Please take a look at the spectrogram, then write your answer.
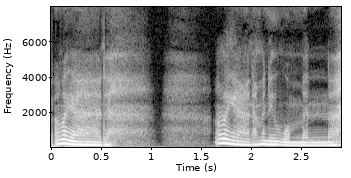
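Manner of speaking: hammed-up awestruck character; mock revelation. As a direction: act out a sudden awakening. Character's morning-after revelation, acted.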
